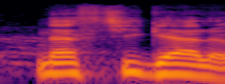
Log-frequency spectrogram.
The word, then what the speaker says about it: Nasty Gal: Nestigal. – Nesti. Ouh, Nesti. – Ah, Nasty. – Ouais. – Nasty Gal. Oui, d'accord, ok, ça y est.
